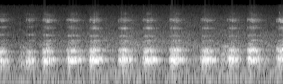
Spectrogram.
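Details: A male howler monkey sits in the crook of a tree outside a resort room in Costa Rica. It gives deep, hoarse, grunting pulses, roughly two per second, in a steady rhythm.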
